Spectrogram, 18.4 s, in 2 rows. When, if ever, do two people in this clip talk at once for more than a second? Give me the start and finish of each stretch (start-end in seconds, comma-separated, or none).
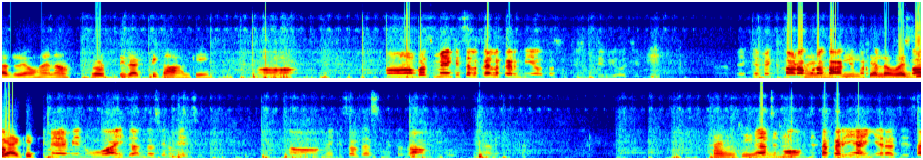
8.0-9.8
